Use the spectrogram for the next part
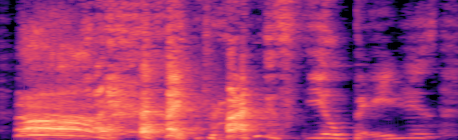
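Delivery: a high, loud "Oh!" into laughter; excited yell. Retold or imitated. Trainers diving for the client list, shouted and laughing. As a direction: cry out like a grabbing crowd.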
